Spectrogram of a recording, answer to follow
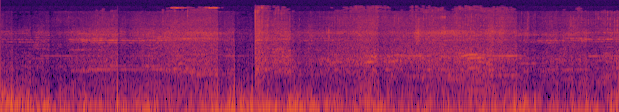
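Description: Steady low outdoor rumble with faint voices in the background and a brief click about two and a half seconds in.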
